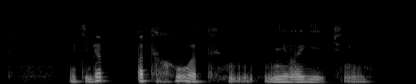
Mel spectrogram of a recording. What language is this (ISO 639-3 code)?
rus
